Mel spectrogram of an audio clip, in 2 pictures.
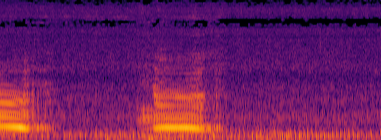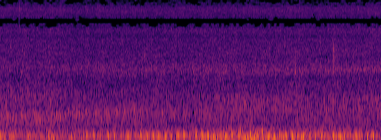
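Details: Cattle with a calf drinking its mother's milk: two short, deep moos with rich harmonics about two seconds apart at the start, then a steady low background hum.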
